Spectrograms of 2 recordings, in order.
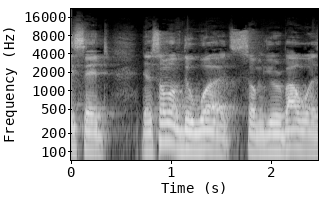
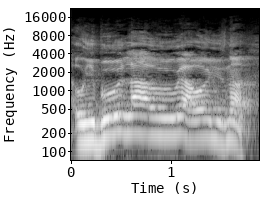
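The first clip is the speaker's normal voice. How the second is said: imitating her English-accented Yoruba; 8 semitones higher, 4 dB louder than usual. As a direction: parody a foreigner's Yoruba pronunciation. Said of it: "the accentuation".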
